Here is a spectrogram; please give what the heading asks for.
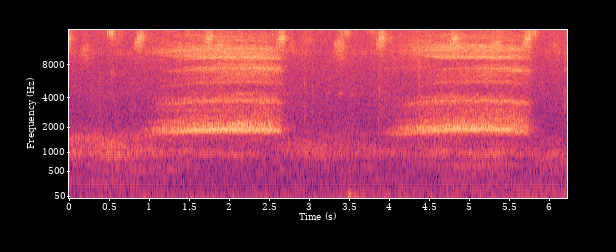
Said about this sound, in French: et puis le soir, j'ai laissé mon enregistreur et mon micro dehors, sur le rebord de la fenêtre, pour enregistrer toute la nuit. On entend la chouette, la chouette est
